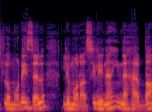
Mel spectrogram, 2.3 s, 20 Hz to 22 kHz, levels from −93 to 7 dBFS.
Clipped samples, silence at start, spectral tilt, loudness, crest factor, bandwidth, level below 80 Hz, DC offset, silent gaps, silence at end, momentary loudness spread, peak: under 0.1%; 0 s; -5 dB/octave; -28 LUFS; 16 dB; 11.5 kHz; -66 dBFS; under 0.1%; none; 0 s; 4 LU; -12 dBFS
